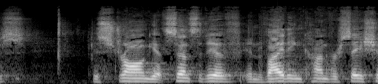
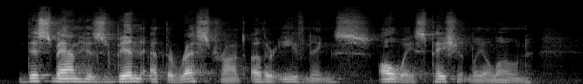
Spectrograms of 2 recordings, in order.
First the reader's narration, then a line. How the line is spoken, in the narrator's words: says the man quietly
